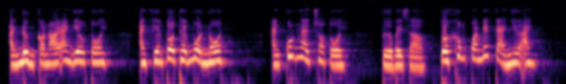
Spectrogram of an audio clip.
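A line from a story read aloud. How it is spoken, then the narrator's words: Disgusted loud shouting. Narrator (Vietnamese): Lý Dài Dào, trên mặt ngập tràn sự chán ghét, hét to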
